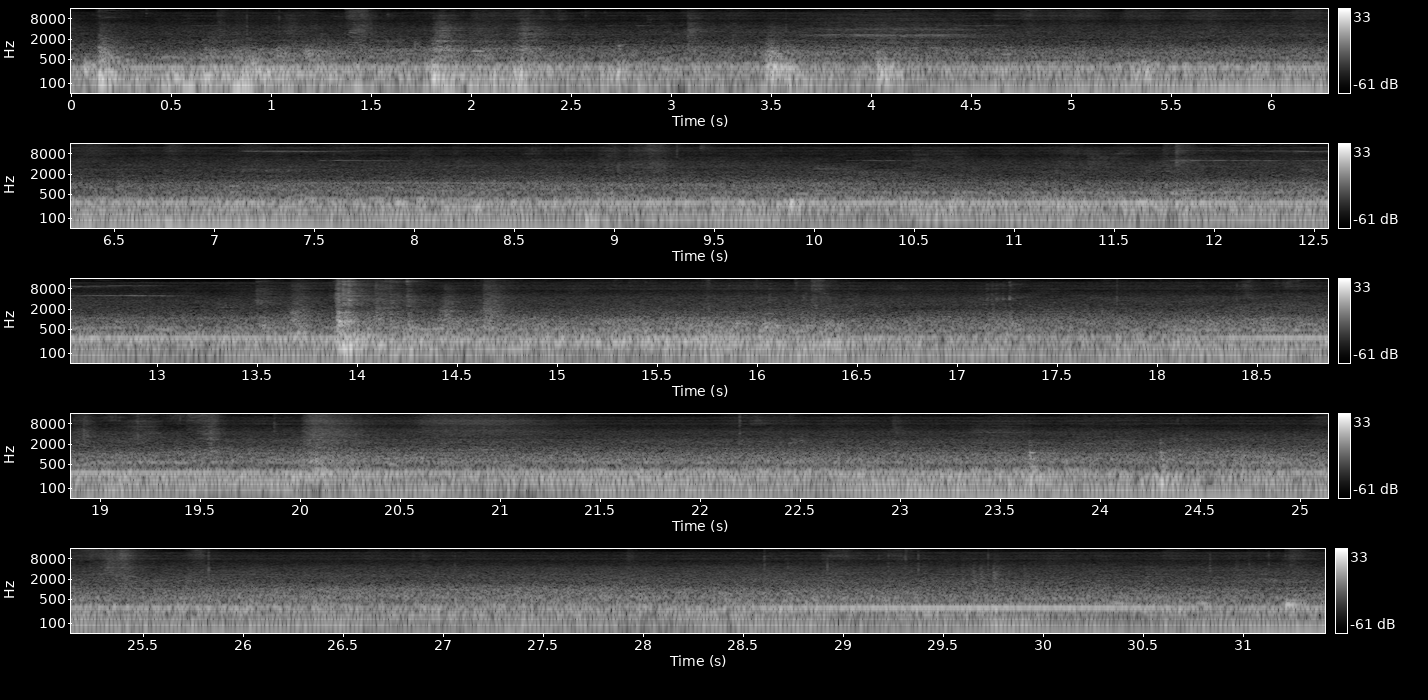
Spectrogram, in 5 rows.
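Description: Interior sound of a Kawasaki–CRRC Sifang C151B metro car: a steady low hum and drone with a constant tone that drops out now and then. One sharp knock comes about 14 seconds in.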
